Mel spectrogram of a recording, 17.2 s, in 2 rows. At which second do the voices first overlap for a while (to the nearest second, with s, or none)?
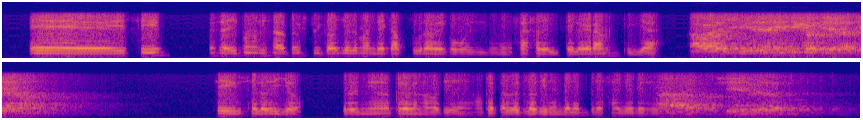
none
